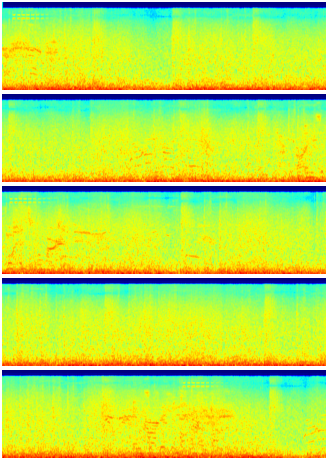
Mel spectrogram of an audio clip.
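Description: Explosions boom and rumble over and over.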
